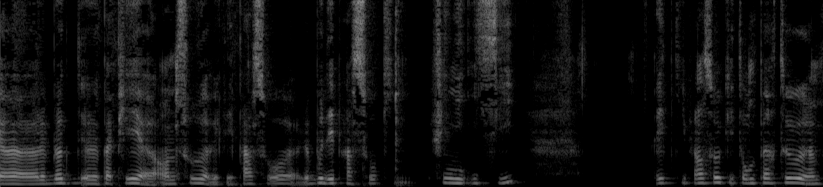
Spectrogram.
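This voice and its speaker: A woman with a husky, slightly breathy voice talks casually as a crafting vlogger. She gushes about what she shows and often trips over her words. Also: lowish voice, darkish tone. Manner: gushing, stumbling over words. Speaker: crafting vlogger showing mail she received. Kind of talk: casual chat.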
